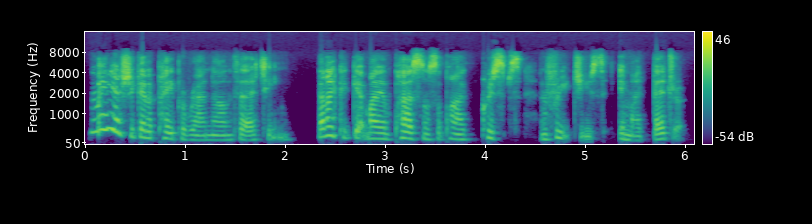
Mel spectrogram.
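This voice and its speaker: A woman's voice: on the low side, very animated, fairly quick, mellow, lo-fi sound. Woman as a sulky, aggrieved teenage schoolgirl. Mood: everyday grumbling. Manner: complaining, indignant. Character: aggrieved thirteen-year-old schoolgirl, sulky and frustrated. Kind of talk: acted children's audiobook dialogue.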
